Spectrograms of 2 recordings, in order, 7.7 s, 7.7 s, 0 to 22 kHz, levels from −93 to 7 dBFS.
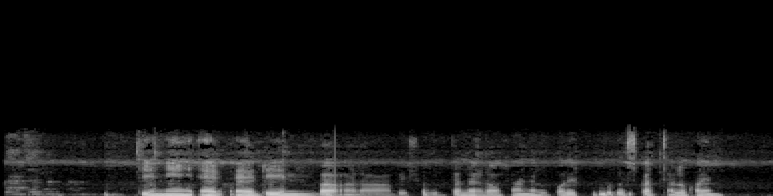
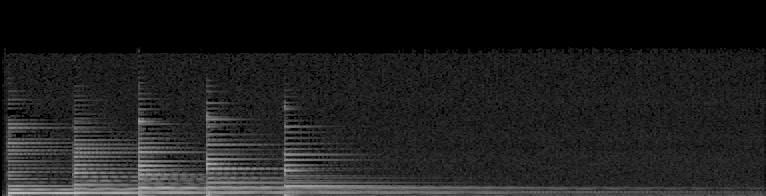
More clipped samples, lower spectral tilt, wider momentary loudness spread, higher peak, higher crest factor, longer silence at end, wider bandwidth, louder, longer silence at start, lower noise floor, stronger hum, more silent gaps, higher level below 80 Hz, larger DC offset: neither; first, -7 dB/octave vs -3 dB/octave; second, 17 LU vs 23 LU; first, -6 dBFS vs -12 dBFS; about the same, 18 dB vs 18 dB; second, 0.5 s vs 2.3 s; second, 7.4 kHz vs 16.5 kHz; first, -22 LUFS vs -27 LUFS; about the same, 0.1 s vs 0.05 s; second, -53 dBFS vs -58 dBFS; neither; neither; about the same, -58 dBFS vs -56 dBFS; neither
